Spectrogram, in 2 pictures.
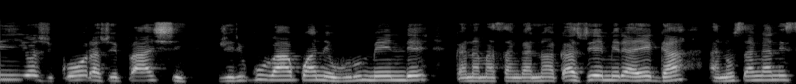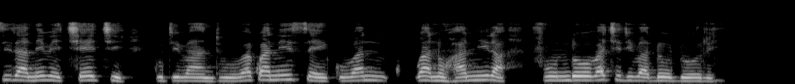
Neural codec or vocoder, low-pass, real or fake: none; 7.2 kHz; real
